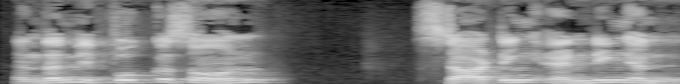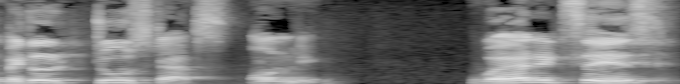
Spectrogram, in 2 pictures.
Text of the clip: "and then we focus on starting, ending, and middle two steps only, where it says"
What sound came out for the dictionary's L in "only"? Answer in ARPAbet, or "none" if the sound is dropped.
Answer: L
